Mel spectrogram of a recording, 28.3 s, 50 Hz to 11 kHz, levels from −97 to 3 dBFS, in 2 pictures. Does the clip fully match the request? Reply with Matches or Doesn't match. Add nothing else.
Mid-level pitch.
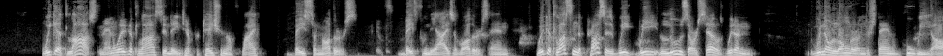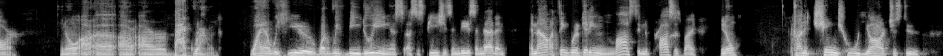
Doesn't match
